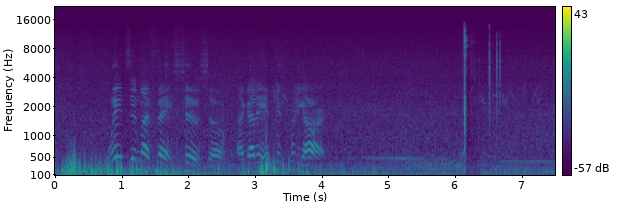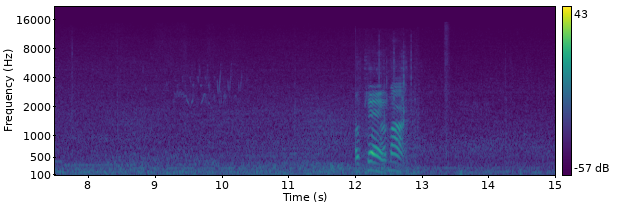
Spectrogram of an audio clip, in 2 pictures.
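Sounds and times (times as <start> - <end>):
golf club striking ball: 6.1 - 7.6.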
